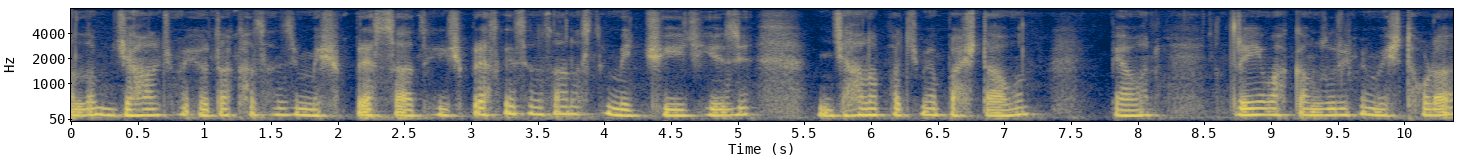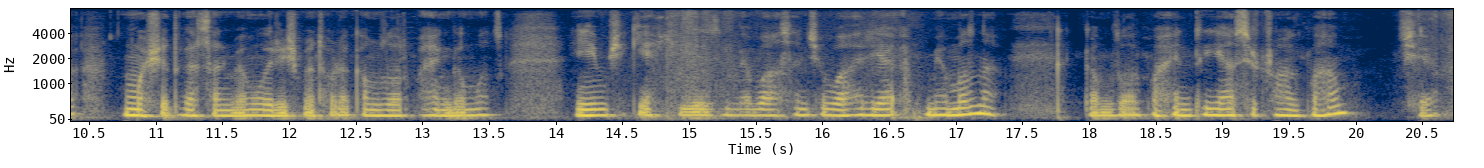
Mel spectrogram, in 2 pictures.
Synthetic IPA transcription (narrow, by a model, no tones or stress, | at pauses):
mɐt̪lɐbd͡ʒaːlt͡ʃʰimeʔoːt̪akʰɐsʰɐnzimeʃʰpɾʔesːa̰ːt̪ʰɨit͡ʃʰi̥pɾʲeskɐnsʲɐnsaːnɐst̪ʰɨmet͡ʃʰujit͡ʃʰijezid͡ʒaːlɐpʰɐt̪t͡ʃʰimepɐʃt̪aːʋɐn | pʲaːʋɐn | t̪ɾɐjiʋɐhkɐmzuːɾit͡ʃʰmemeʃʰt̪ʰoːɽa̰mɐʃit̪ɡɐt͡sɐnmʲḛmoːɾʲiʃʰmḛt̪ʰoːɽaːkɐmzoːɾpɐɦɐnɡɐmɐt͡sjimt͡ʃʰikʲeɦt͡ʃʰijḛzimʲebaːsɐnt͡ʃʰiʋaːɾjamʲemɐznɐ | kɐmzo̰ːɾpɐɦɐnʲt̪ɨjãːsiʈɾãːkpɐɦɐm | t͡ʃʰi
